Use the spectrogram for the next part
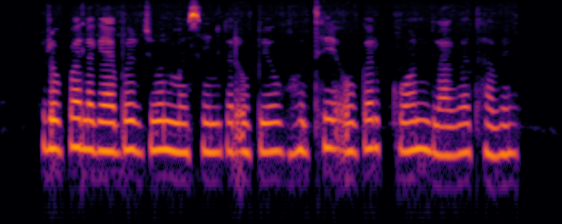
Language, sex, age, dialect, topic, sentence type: Chhattisgarhi, female, 60-100, Northern/Bhandar, agriculture, question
